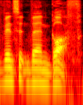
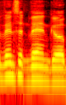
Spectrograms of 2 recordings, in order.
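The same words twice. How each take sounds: First: The name is said the British way. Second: The name is said the American way.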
